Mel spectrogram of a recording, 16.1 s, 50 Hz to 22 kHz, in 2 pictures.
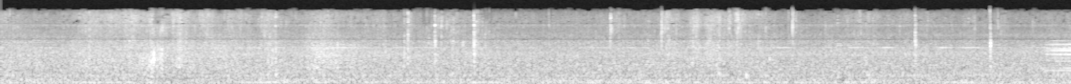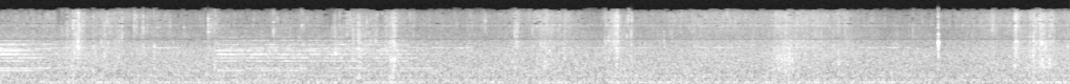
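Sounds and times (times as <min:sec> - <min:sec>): steady low hum: 0:00.0 - 0:16.0
water noise: 0:00.0 - 0:16.0
wind: 0:00.0 - 0:16.0
brief pitched tone: 0:09.6 - 0:11.8.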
